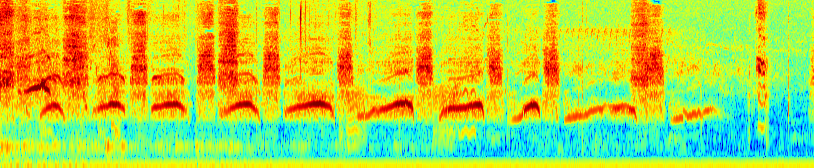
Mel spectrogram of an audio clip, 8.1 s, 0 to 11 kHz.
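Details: Black storks at an Estonian nest on 19 May 2019, during nest change-over and feeding: a series of about nine arched whistled notes, each rising then falling, spaced roughly 0.6 seconds apart, over soft rustling and clicks.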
